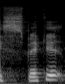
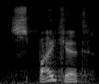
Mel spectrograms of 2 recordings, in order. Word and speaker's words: spigot: Do we not say spigot like Kenny Pickett? Spigot? It's spelled, not? It's S-P-I-G-O-T. There's a G. Big ought. Yes, it's spigot.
